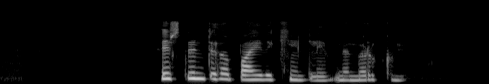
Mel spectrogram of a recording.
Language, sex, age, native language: Icelandic, female, 20-29, Icelandic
